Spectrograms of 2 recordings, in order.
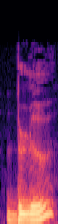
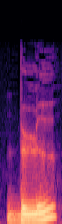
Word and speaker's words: bleu: Okay, peu, bleu, feu, e. And then we will have a little bit the same, but it's a bit lighter, more open, and it's peur. Okay, previously it was bleu, so really, really deep, bleu.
